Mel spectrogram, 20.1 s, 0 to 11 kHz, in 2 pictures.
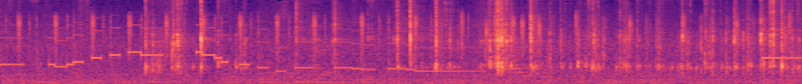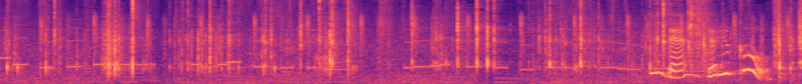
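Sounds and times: electronic beeping tune: 0.0s - 6.6s, 9.5s - 19.5s
plastic toy toaster clicks: 18.2s - 20.0s.

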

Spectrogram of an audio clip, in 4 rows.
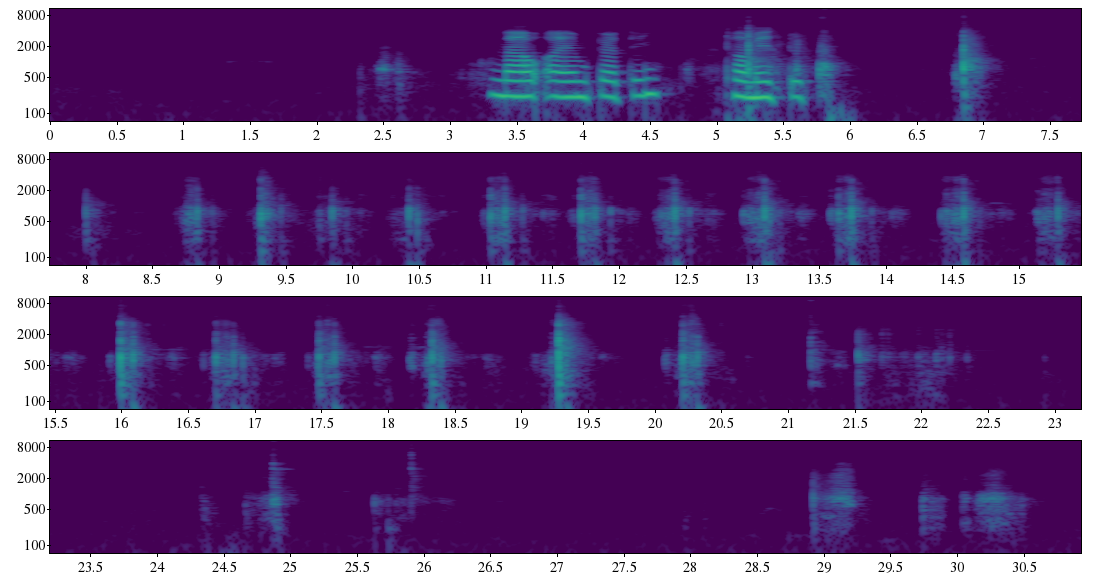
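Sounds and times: knife slicing tomato: 6.8s - 7.2s, 8.7s - 20.5s, 28.9s - 30.6s.

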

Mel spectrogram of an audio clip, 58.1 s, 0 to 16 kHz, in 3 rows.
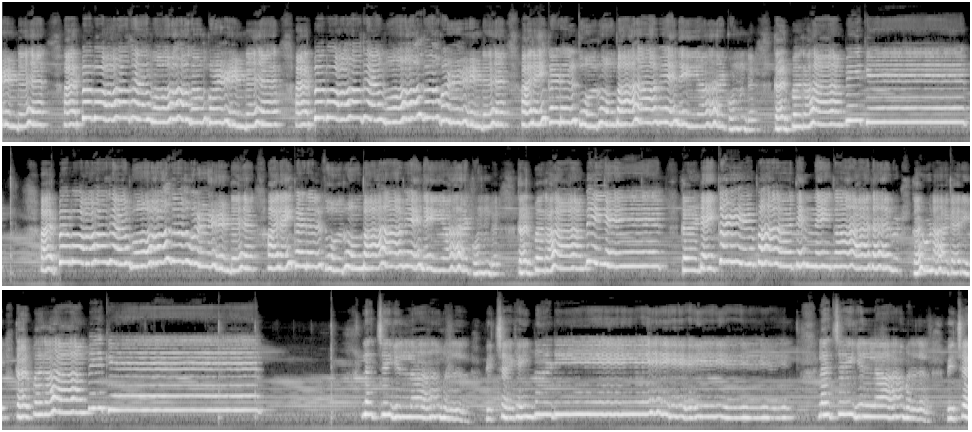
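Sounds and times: woman singing ornamented phrases: 0.0s - 19.4s, 20.1s - 44.0s, 45.9s - 58.0s.

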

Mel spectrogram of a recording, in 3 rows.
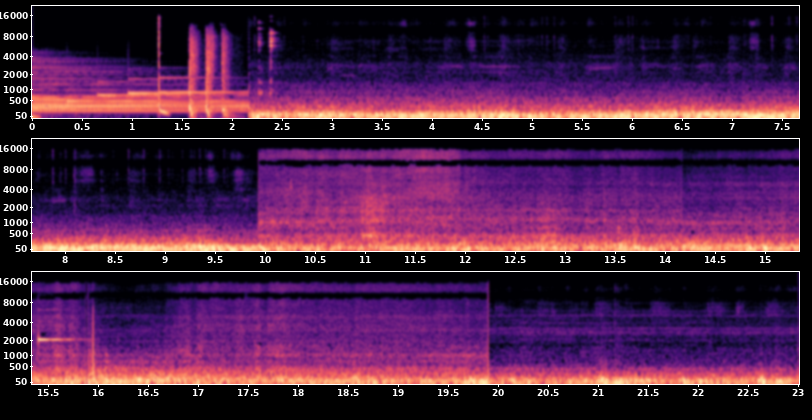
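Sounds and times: background music: 0.0s - 10.0s
vehicle rumble: 2.2s - 23.0s
short high beep: 15.4s - 16.0s.

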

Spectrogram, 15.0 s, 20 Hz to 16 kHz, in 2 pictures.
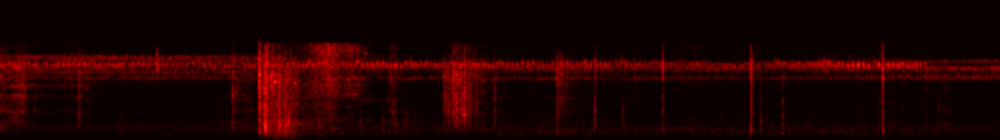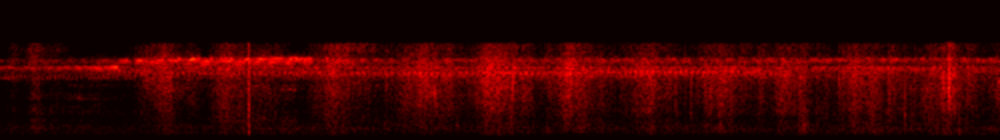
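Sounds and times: high-pitched insect trill: 7.9s - 15.0s
footsteps swishing through grass: 8.5s - 15.0s.

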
